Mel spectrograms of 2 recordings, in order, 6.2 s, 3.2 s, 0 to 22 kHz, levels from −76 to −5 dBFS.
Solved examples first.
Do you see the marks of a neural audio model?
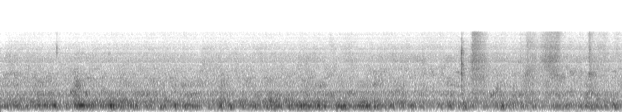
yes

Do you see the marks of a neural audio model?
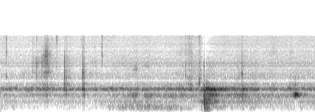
yes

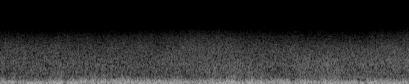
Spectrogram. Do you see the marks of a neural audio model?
no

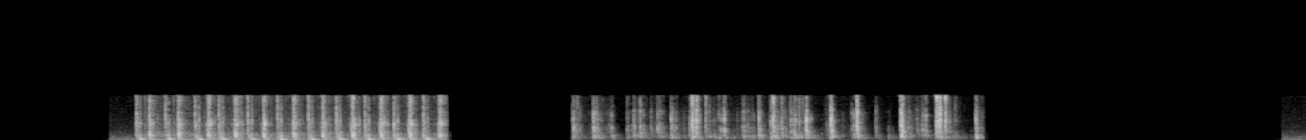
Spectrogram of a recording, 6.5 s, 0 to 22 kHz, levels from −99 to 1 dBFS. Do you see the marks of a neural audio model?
no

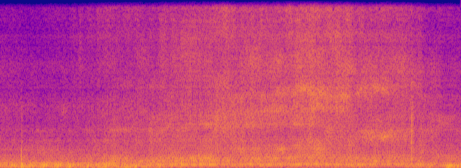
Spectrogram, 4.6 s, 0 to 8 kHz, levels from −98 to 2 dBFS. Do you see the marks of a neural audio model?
yes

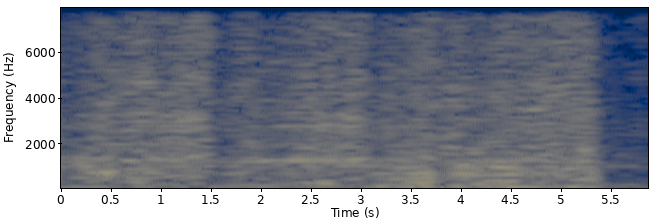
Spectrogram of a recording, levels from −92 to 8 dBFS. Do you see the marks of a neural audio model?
no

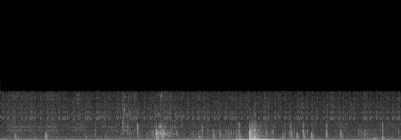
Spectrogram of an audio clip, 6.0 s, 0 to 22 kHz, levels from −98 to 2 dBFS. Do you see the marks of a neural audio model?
no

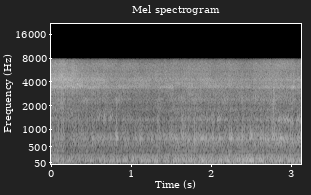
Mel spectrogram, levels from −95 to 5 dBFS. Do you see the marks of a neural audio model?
yes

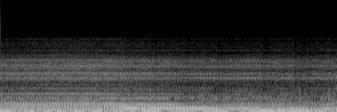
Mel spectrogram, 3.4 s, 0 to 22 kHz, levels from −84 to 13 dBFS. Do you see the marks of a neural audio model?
no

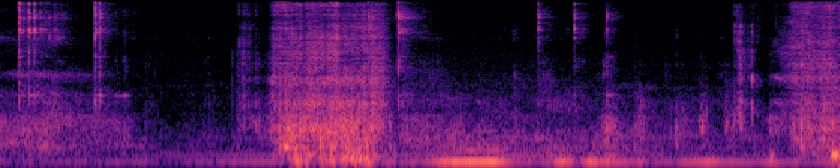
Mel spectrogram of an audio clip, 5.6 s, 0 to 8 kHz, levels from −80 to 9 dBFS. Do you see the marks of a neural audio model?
no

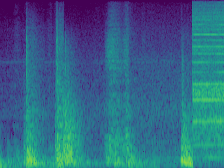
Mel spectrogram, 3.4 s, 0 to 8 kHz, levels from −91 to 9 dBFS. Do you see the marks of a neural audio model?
no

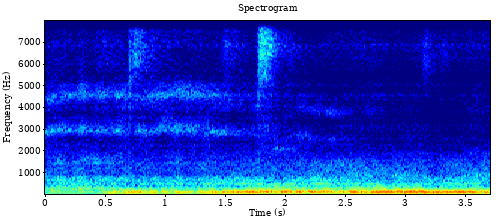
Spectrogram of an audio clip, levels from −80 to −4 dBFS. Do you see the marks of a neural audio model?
yes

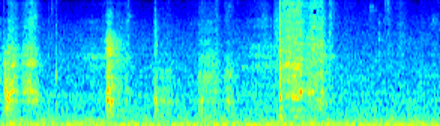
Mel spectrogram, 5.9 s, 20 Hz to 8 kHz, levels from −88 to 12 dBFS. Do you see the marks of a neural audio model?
no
